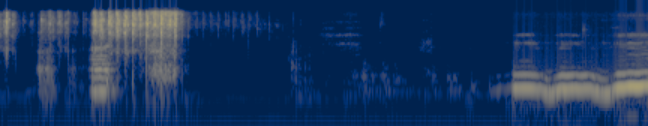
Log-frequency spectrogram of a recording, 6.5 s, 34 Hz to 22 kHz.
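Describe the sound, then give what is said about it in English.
Dice clatter and rattle across a hard tabletop in a few quick bursts during a tabletop game, followed by a quiet pause before a voice begins speaking. “So with 4 successes, now you're going to roll your chaos die and see what you get.”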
